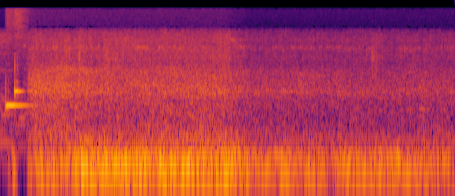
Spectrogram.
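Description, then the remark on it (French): A salvo from Grad truck-mounted rocket launchers in Kharkiv, Ukraine, firing at Russian positions, rolls in as a continuous, deep rumbling roar that swells and then eases off slightly, with no voices present. “ce sont des tirs d'artillerie que l'on entend donc depuis Kharkiv qui visent les positions russes”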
